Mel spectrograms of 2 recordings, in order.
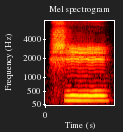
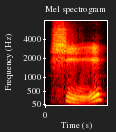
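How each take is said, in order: First: The pitch stays high and level. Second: The pitch dips low, then rises. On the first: "S H I no primeiro tom fica X" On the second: "No terceiro tom"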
